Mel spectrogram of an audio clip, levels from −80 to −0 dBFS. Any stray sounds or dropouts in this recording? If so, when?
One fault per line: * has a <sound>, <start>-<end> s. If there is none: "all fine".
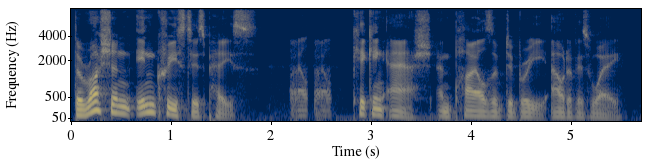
* has a laugh, 2.2-2.6 s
